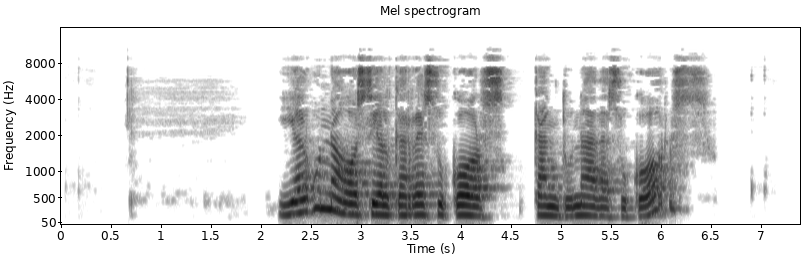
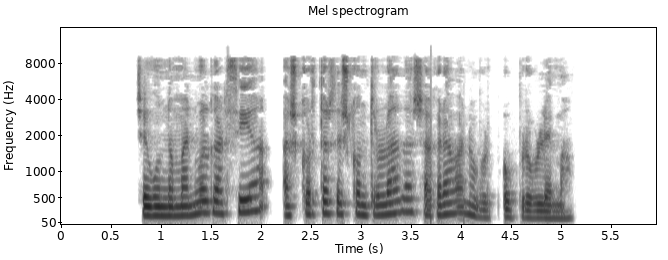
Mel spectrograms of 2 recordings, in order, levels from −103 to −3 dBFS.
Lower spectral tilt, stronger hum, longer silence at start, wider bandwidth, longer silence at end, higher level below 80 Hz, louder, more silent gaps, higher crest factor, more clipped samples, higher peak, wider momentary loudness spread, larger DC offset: about the same, -4.5 dB/octave vs -5 dB/octave; neither; first, 2.2 s vs 0.75 s; about the same, 9.6 kHz vs 9.6 kHz; about the same, 0.95 s vs 0.85 s; about the same, -70 dBFS vs -70 dBFS; first, -19 LUFS vs -28 LUFS; about the same, 4.66-4.73 s vs 2.12-2.22 s; about the same, 20 dB vs 18 dB; neither; first, -2 dBFS vs -10 dBFS; first, 14 LU vs 8 LU; neither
